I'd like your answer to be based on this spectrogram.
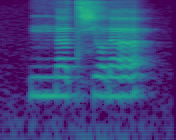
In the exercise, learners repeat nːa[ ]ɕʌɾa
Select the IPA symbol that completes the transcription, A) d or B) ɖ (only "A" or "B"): A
